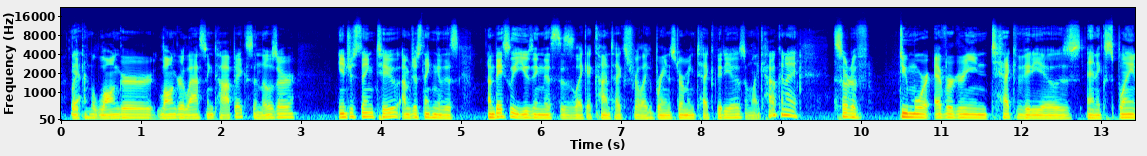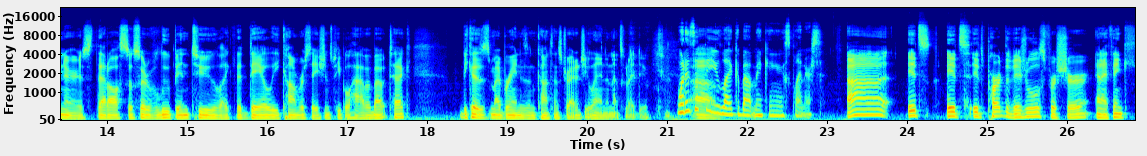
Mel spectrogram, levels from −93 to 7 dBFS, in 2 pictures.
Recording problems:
none

